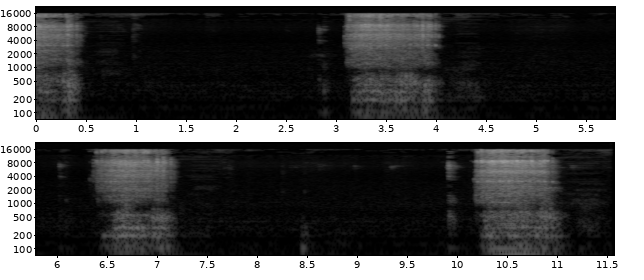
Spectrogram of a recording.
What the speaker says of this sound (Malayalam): ഈ തുണി ഉള്ളിലേക്ക് ഇതുപോലെ വെച്ചിട്ട് ഒന്ന് സ്റ്റിച്ച് ചെയ്യണം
